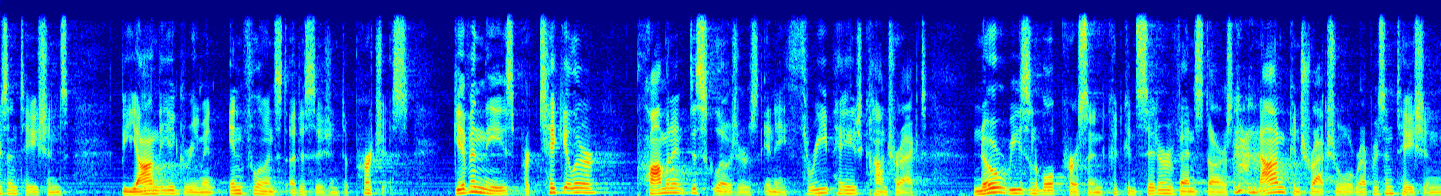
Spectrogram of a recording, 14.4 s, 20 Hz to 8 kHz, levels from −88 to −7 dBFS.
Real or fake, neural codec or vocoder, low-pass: real; none; 7.2 kHz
